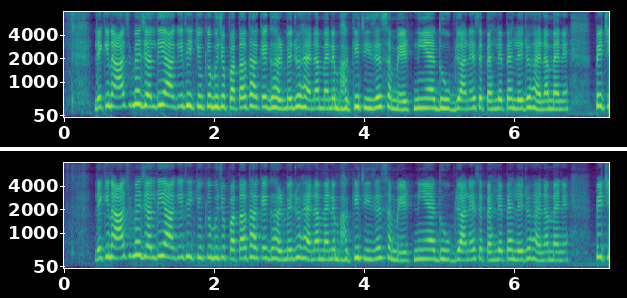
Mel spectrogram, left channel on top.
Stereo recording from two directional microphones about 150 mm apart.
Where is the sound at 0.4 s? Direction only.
55° left (ahead or behind).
